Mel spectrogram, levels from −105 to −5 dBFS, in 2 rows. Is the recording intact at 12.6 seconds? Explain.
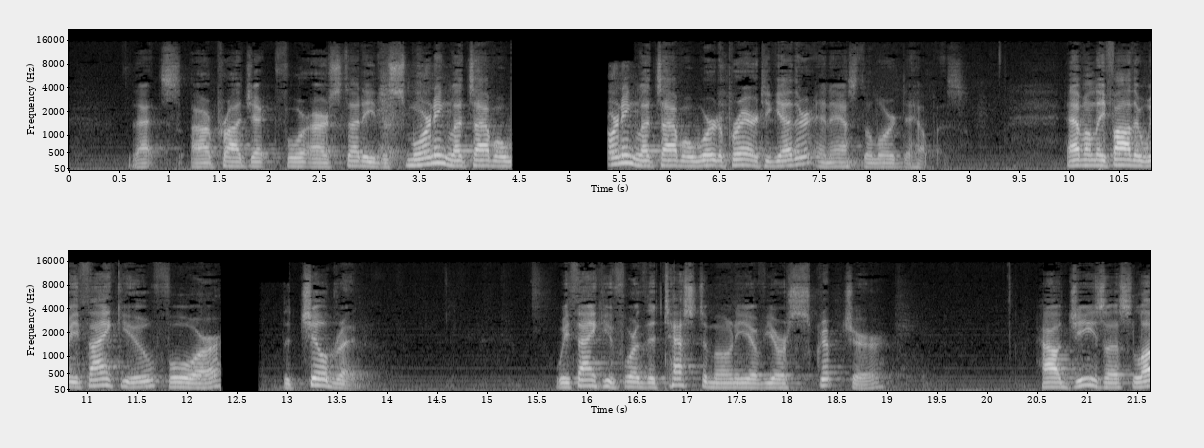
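No. At 12.6 seconds the playback is inside a stream reconnect running from 12.33 to 12.74 s. The connection dropped, so the player stopped, reconnected and started a fresh decoder partway into the stream. You hear about 0.36 s of silence, then the sound comes back roughly 0.4 s further along than where it stopped, so a short stretch is skipped. The first frame after the restart fades in.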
